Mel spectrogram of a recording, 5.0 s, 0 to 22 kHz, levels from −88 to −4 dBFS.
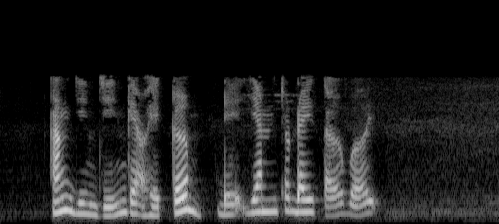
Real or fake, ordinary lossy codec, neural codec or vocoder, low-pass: real; AAC, 48 kbps; none; 5.4 kHz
